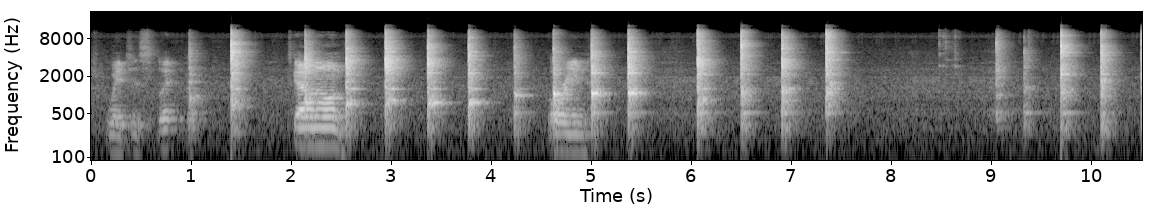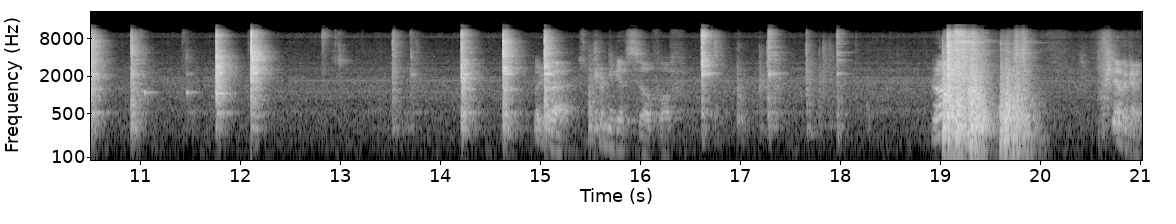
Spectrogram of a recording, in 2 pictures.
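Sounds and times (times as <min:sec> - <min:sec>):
hammer striking wooden wedge: 0:01.0 - 0:07.6, 0:09.1 - 0:12.4, 0:13.6 - 0:15.2.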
